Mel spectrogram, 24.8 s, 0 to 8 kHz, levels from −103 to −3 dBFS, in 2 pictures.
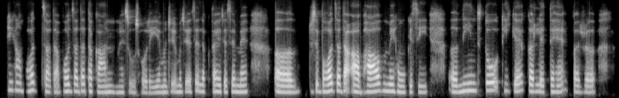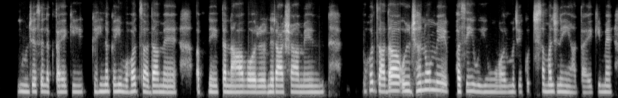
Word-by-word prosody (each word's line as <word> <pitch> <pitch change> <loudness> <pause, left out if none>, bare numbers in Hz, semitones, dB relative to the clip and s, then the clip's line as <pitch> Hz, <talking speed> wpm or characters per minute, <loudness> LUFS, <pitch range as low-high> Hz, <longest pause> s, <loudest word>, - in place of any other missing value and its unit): जी 250 0 -6
हाँ, 235 -2 -3
बहुत 235 +3 0 0.2
ज़्यादा 195 -3 -2
बहुत 210 0 +1
ज़्यादा 215 +1 0
थकान 185 -2 -1 0.2
महसूस 95 - -3
हो - - -6
रही 170 0 -7
है 185 - -4
मुझे, 185 +4 -5
मुझे 195 -1 -5
ऐसे 230 +4 -3
लगता 200 -1 -3
है 200 0 0
जैसे 195 +1 -2
मैं 195 0 -1 0.4
अ, - - -1 0.6
जैसे 200 +2 -1
बहुत 215 +3 +7
ज़्यादा 225 -2 +6 0.2
अभाव 200 +4 +6
में 215 -1 0
हूँ 185 -2 -1
किसी 185 0 -6 0.5
अ, 190 -1 +3
नींद 230 +3 -1
तो 240 - +4 0.3
ठीक 225 -2 -13
है 215 +2 +1
कर 205 -2 +4
लेते 200 -1 -3
हैं 195 +2 -3 0.2
पर, 190 -1 -3 0.9
मुझे 205 -1 -3
ऐसे 200 - -4
लगता 195 -1 -3
है 195 0 -2
कि 195 0 -9 0.2
कहीं 205 0 -4
न 210 - +2
कहीं 210 0 -1
बहुत 205 +3 0
ज़्यादा 195 -1 +3
मैं 185 -1 -3 0.4
अपने 195 -2 -4
तनाव 190 -1 +2
और 185 0 +4 0.2
निराशा 190 0 +3
में, 185 0 -5 0.8
बहुत 240 +3 -3
ज़्यादा 220 +2 +7
उलझनों 225 +4 +3
में 245 -3 -1 0.2
फंसी 220 +1 +1
हुई 200 -3 -5
हूँ 195 -1 -8
और 185 0 -5
मुझे 195 0 -8
कुछ 230 - -13 0.2
समझ 205 -1 -1
नहीं 195 -2 -4
आता 175 0 -12
है 175 0 -10
कि 205 - -9
मैं 195 -1 -5
195 Hz, 160 wpm, -23 LUFS, 190-210 Hz, 0.9 s, बहुत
